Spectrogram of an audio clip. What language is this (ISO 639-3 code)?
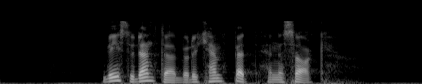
nor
